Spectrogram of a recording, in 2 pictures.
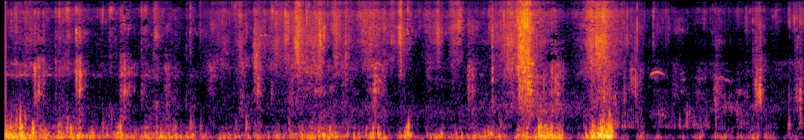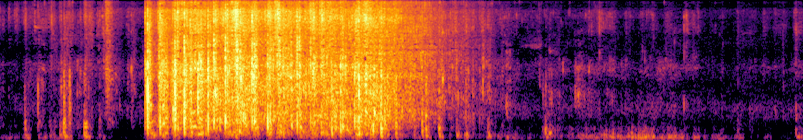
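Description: Horse's hoofbeats on turf, then a sudden loud splashing lasting about three seconds, starting about twelve seconds in, as the horse goes through a water jump. A low rumble runs under the first several seconds.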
